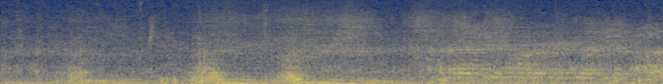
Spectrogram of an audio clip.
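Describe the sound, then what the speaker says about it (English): MG Cup racing cars pulling out onto the circuit, engines revving and accelerating in a rough mid-pitched drone, heard beneath a commentator talking over them. "we get our Cherished Vehicle Insurance MG Cup cars heading on out"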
